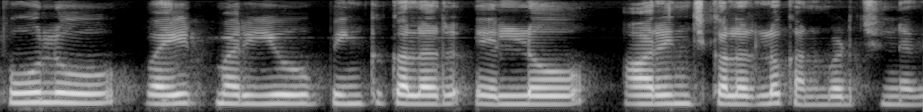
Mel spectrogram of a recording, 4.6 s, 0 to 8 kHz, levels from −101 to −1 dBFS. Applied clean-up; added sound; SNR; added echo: neural mask model DeepFilterNet 3.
